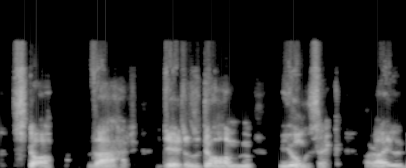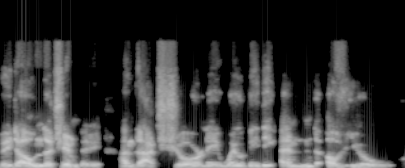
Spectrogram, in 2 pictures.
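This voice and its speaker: Put-on character voice from a man, medium pitch, very slow delivery. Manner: slow, threatening.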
